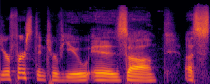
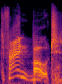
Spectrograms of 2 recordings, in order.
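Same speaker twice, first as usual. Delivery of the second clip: put-on pirate accent, like a ship's pirate; 3 semitones higher than usual. Voicing a candidate who is asked about boats: pirate accent. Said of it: "they all sound like pirates".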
